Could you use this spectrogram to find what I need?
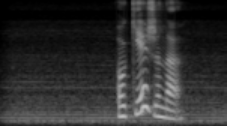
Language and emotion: Russian, positive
